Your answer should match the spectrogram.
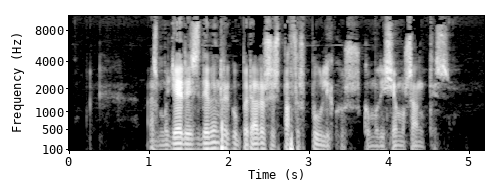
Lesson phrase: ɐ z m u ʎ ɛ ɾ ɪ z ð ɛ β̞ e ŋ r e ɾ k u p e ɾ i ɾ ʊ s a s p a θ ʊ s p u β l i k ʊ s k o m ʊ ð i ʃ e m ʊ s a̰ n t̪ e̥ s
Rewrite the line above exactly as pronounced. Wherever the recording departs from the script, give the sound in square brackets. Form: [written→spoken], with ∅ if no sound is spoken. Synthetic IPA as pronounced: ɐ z m u ʎ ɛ ɾ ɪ z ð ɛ β̞ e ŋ r e [ɾ→∅] k u p e ɾ [i→a] ɾ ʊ s [a→e] s p a θ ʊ s p u β l i k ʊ s k o m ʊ ð i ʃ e m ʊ s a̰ n t̪ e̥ s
